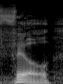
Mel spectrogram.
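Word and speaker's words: fuil: The average man or common run of humanity is comprehended in the term Philistine, taken from the Irish word f u i l pronounced fill, meaning blood and also signifying a family or tribe.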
